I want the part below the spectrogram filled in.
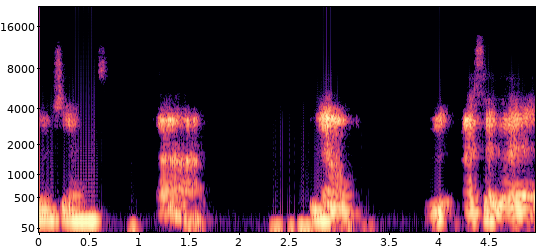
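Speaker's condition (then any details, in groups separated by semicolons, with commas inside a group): Spinal muscular atrophy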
